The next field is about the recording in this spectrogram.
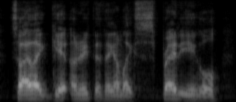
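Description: The speaker has an American accent and an ordinary speaking voice, with ordinary pitch variation at a moderate pace. The recording is very clean, with a silent background. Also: man. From US Pacific Northwest, Seattle area. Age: 30s. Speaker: podcast co-host. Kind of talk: casual chat.

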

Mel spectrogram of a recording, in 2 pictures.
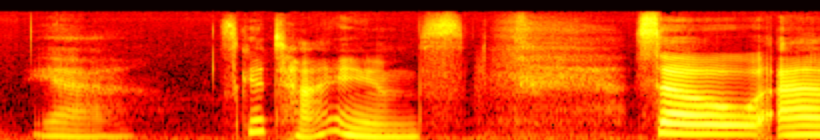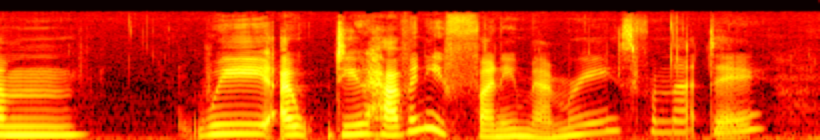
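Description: Speaking very slowly with long, frequent pauses, a woman uses a high voice whose pitch swings very widely and whose loudness rises and falls sharply. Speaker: guest host interviewer. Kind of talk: ring announcer intro, playful. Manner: warm, teasing.

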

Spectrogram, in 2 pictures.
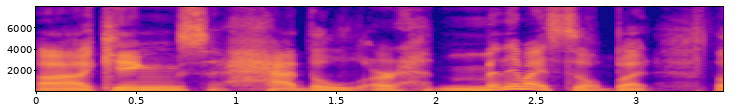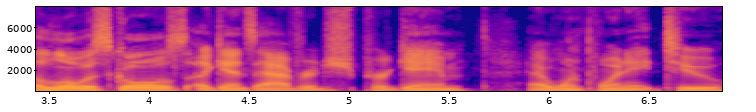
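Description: A man with a plain, everyday voice speaks at a fairly slow pace and medium pitch, with ordinary pitch variation and very even loudness, in a very clean, dry, close recording with a silent background and no echo. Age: 30s. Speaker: sports podcast co-host. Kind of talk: casual chat.

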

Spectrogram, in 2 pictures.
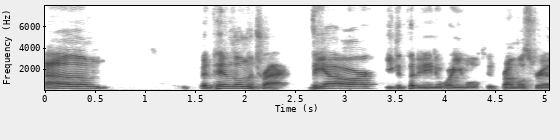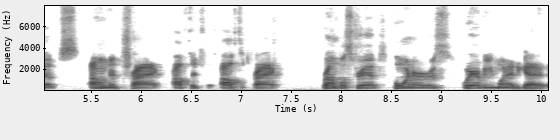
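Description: This man has an ordinary speaking voice, fairly high in pitch, with an American accent. He talks at a moderate pace, and his loudness swings widely. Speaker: amateur race car builder and driver. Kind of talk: casual chat. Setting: video call.

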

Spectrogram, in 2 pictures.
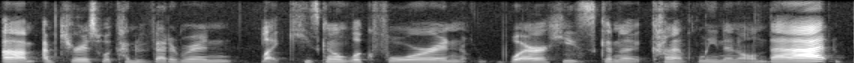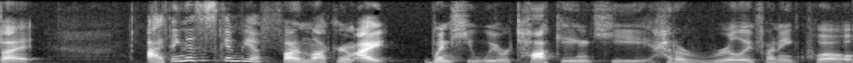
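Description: A woman speaks at a fairly quick pace with an American accent. She has a plain, everyday voice, pitched fairly low. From Texas, US. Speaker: podcast host, league social media coordinator. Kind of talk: casual chat.

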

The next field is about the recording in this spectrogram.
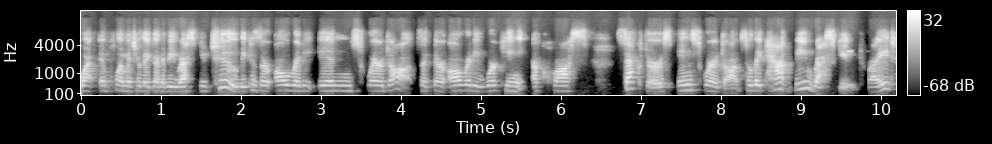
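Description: A woman's normal speaking voice at medium pitch in a Canadian accent, with lively intonation, a moderate pace and hardly any pauses, dry and close with no echo. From Canada. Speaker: sociologist and author. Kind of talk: interview.

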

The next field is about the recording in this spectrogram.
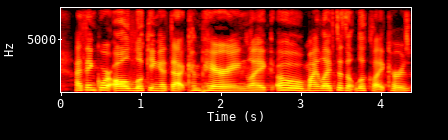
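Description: On a very clean recording with a silent background, a woman has an ordinary speaking voice with a medium pitch and ordinary pitch variation. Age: 40s. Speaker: lifestyle blogger and cook. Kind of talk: casual interview chat.

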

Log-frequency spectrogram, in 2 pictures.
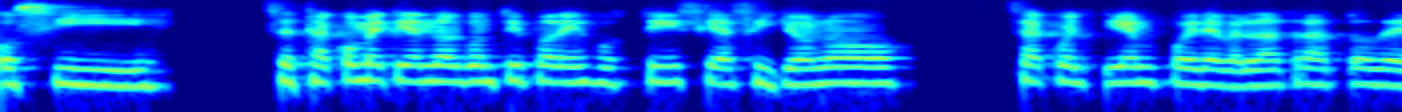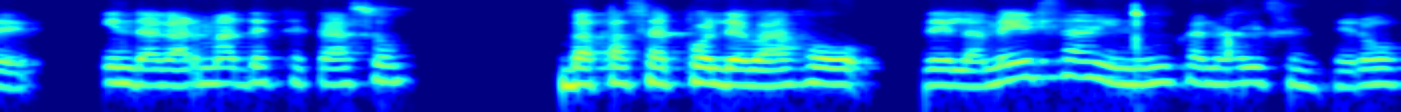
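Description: In a Puerto Rican accent, a woman talks at a fairly quick pace with a medium pitch and monotone, flat intonation. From Puerto Rico. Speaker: TV journalist. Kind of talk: casual interview chat.

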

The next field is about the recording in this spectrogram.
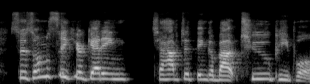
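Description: Against a quiet background, a woman speaks in a bright, sharp tone with lively intonation. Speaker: sports broadcaster. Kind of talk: casual chat.

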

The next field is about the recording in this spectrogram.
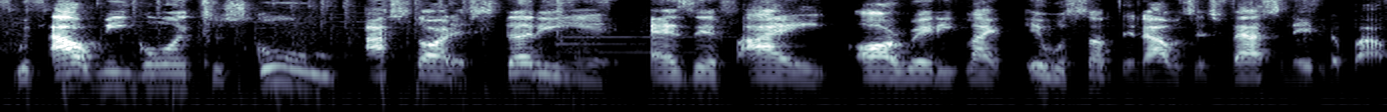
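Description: Here a man speaks with a Southern US accent. His pace is moderate, and his loudness rises and falls sharply. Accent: Southern twang. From North Carolina (Raleigh). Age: 40s. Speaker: clothing brand founder. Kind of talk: interview. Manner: animated.

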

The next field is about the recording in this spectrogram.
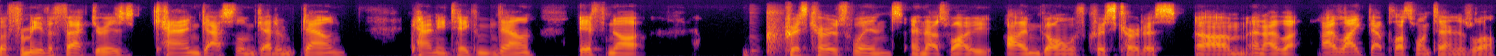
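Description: Recorded dry and close with no echo over a quiet background, a man with a plain, everyday voice talks at a moderate pace in a medium pitch. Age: young. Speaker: MMA betting analyst. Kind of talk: casual chat. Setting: video call.

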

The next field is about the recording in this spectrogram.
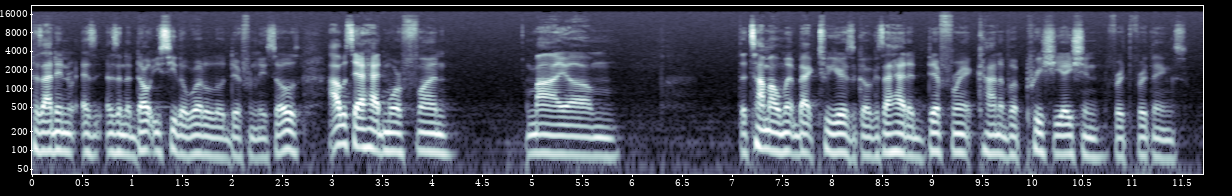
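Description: Speaking at a fairly quick pace in a Southern US accent, a man uses a very deep, low pitch with fairly even intonation. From US South. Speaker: professional basketball player. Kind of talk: casual interview. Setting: video call. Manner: casual.

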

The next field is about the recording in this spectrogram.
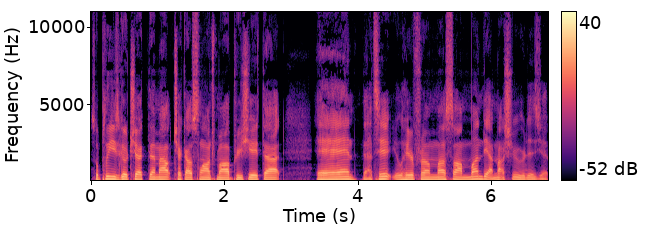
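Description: A man with an ordinary speaking voice and fairly high pitch talks at a moderate pace with fairly even intonation, the very clean recording dry, close and free of echo against a silent background. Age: 40s. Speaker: podcast host. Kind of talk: casual chat. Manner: laughs often.

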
